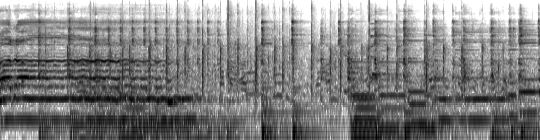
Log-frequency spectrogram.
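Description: Kawachi ondo band playing an instrumental passage on guitar, bass and drums: a held note for about the first two seconds, then a busy, strongly percussive groove over a steady bass line.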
